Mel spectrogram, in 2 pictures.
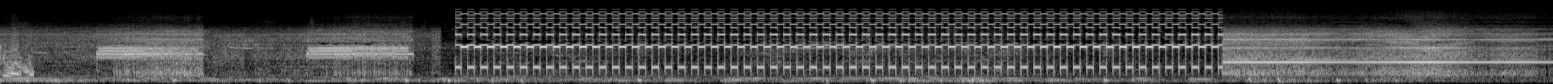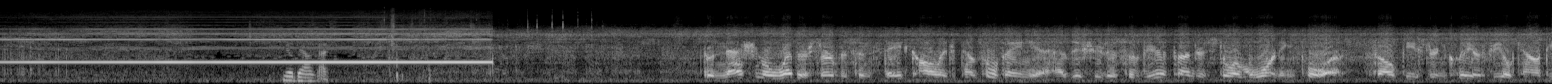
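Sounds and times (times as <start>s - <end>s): two-tone attention signal: 3.1s - 20.5s
steady alert tone: 4.6s - 20.5s.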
